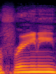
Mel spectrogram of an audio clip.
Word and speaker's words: Franey: i'm on facebook uh my name is spelled franey just like it sounds if that makes sense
